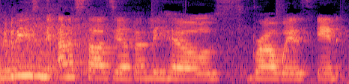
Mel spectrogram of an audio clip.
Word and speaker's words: Anastasia: how to pronounce it some people say anastasiya and some people throughout Nastasia I've always said on Thursday I'm going to be using the Anastasia Beverly Hills brow Wiz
